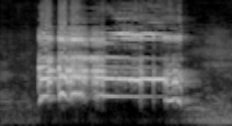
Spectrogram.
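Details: Aseel chicken on a farm of fifty desi hens where hens are hatching eggs, giving a loud, drawn-out, harsh crowing cry of about two seconds with a brief break near the start, over quiet background.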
